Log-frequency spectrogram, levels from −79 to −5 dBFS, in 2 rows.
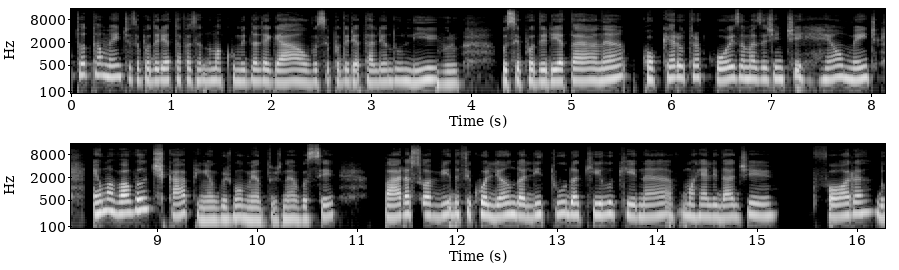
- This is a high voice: Yes, high, 200 Hz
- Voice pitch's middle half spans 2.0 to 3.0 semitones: Yes, narrow, 2.6 semitones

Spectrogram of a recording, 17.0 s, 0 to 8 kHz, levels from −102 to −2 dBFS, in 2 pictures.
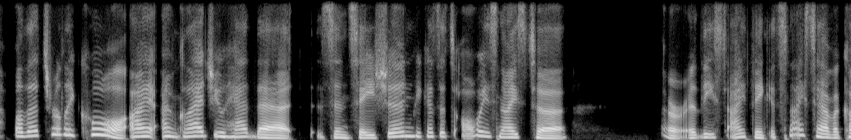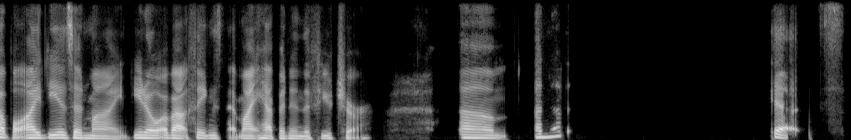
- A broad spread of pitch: Yes, wide, 7.8 semitones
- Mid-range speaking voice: Yes, medium, 170 Hz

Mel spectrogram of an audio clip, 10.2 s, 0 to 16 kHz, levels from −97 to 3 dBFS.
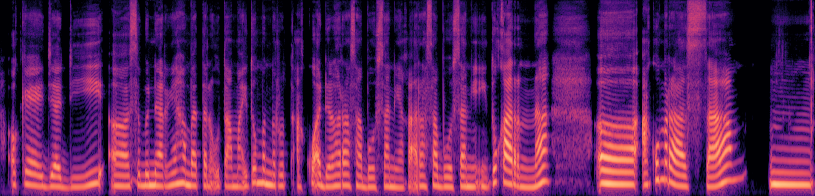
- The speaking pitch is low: No, high, 205 Hz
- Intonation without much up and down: No, average, 3.5 semitones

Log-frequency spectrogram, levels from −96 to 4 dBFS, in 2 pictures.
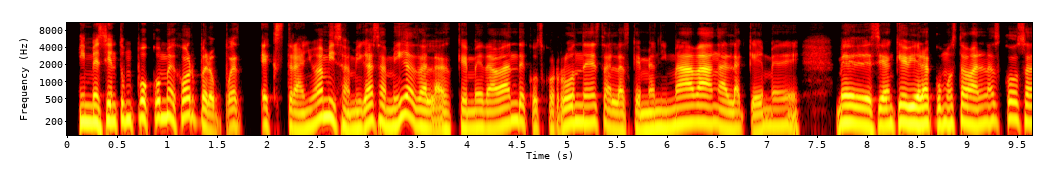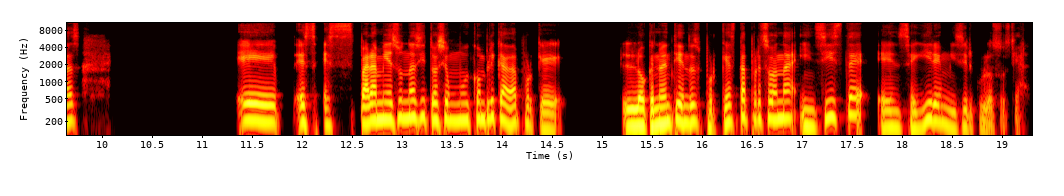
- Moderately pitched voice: Yes, medium, 180 Hz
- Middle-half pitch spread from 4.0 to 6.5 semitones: Yes, average, 4.7 semitones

